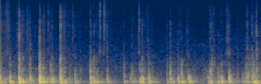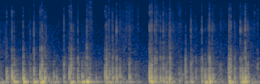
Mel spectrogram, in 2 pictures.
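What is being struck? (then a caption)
Small round plastic jar lids tapped with fingernails. Long nails tap quickly on the plastic lids of two identical small, round, clear plastic dome containers with strawberry labels and red contents, one held in each hand. The result is a rapid, irregular patter of short, dull, low clicks with almost no ring.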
